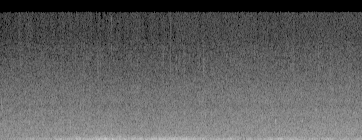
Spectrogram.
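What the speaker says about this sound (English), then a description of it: "For most of the year, torrential downpours are a daily event." Heavy tropical rain on Colombia's coast, a dense steady hiss of downpour with a low rolling thunder rumble building and fading across the middle, with no voices.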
